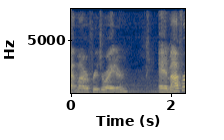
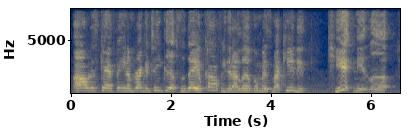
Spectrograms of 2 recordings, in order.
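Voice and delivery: mock protest; 4 semitones higher, 5 dB louder than usual. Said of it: "I'm like".

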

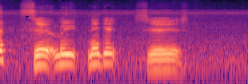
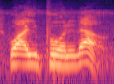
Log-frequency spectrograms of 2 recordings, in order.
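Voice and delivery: higher, louder scolding of himself; louder challenge; 4 semitones higher, 7 dB louder than usual. Real, not acted. Scolding himself in the mirror for pulling hair, louder. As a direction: call yourself out, louder. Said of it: "talking to himself in mirror".

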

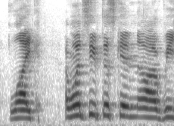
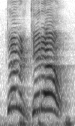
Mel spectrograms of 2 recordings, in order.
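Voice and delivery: high, loud alarmed warning; urgent shout; 11 semitones higher, 8 dB louder than usual. Real, not acted. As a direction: yell for your teammate to flee. Warning a teammate to flee.

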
